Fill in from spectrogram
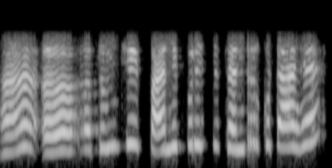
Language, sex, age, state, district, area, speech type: Marathi, female, 30-45, Maharashtra, Nanded, urban, conversation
